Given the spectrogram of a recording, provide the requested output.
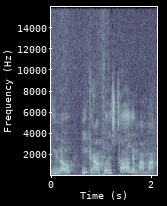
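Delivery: ordinary talk, nothing marked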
